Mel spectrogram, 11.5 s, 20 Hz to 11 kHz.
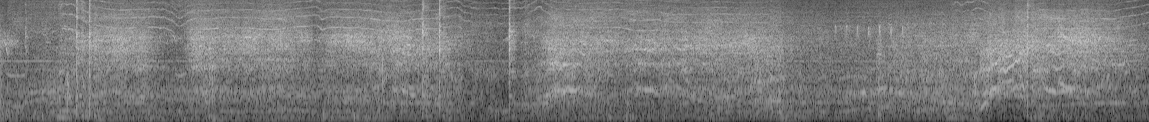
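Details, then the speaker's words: Jeep Wrangler JL 4xe, slow-speed turns with shifting weight on front suspension: dry, high drawn-out creaking groans from the front end; not considered normal, owner suspects loose ball joints, unconfirmed. "the next noise is this creaking now you notice it uh usually at slow speed turns or there's different weight on the front suspension left to"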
